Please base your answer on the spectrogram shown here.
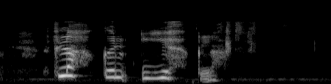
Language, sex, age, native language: Icelandic, female, 6, Icelandic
